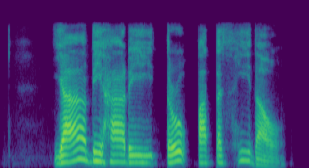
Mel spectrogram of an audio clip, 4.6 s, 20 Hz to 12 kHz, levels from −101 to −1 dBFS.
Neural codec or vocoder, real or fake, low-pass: codec, 16 kHz, 4 kbps, FunCodec, trained on LibriTTS, 50 frames a second; fake; 7.2 kHz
